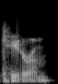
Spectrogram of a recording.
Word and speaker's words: Caterham: Chimneys, but I'm pretty sure it's Caterham. I actually forced myself to listen to a few minutes of the Agatha Christie's Marple adaptation of this book to double check that, and they do indeed pronounce it Caterham.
